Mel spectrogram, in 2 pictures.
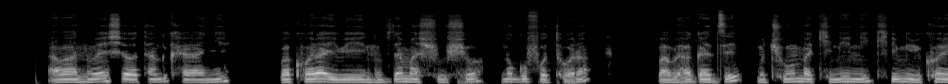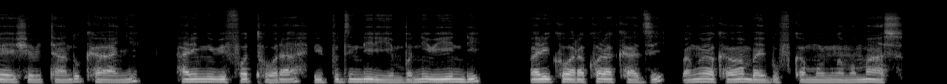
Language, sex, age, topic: Rundi, male, 18-24, education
